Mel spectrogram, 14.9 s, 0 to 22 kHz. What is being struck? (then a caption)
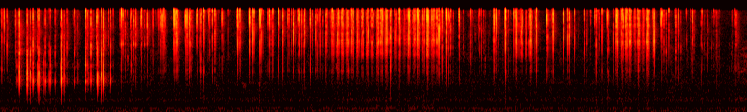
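Glass jar with plastic screw lid. A glass jar with a black plastic screw lid, filled with a brown powder or scrub, is tapped and scratched rapidly on the lid and the glass with long white nails. The result is a dense run of quick, bright clicks and scrapes with almost no ring. Brief tonal ticks sit around 1.1 kHz early on.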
